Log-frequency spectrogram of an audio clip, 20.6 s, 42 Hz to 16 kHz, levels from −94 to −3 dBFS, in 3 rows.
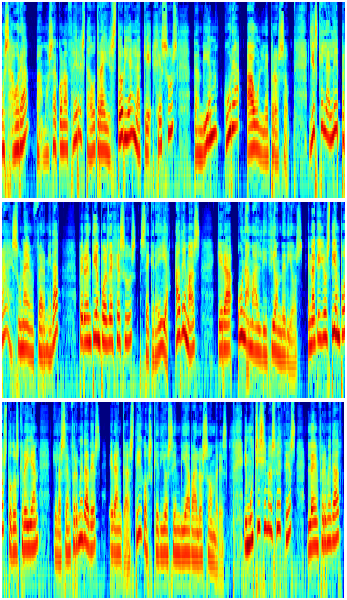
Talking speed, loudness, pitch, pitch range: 175 wpm, -19 LUFS, 210 Hz, 175-270 Hz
